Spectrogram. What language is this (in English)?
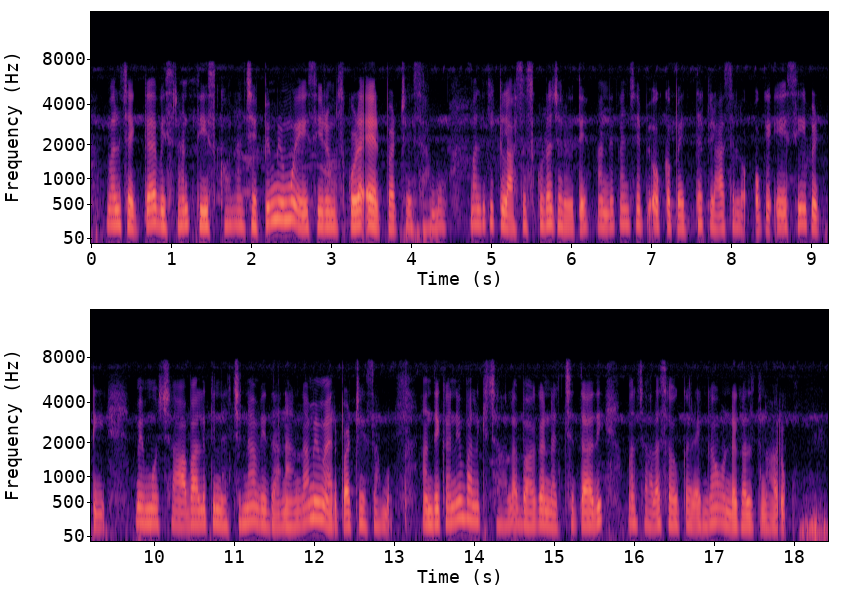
Telugu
